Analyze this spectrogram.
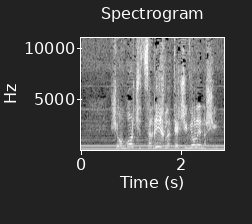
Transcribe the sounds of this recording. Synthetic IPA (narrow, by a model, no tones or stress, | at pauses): ʃeomʁo̞t̪ʃet͡saʁiχlat̪e̞t̪ʃivjo̞nle̞naʃim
